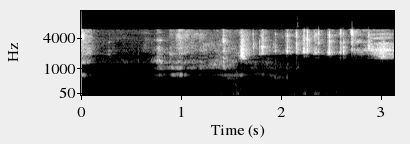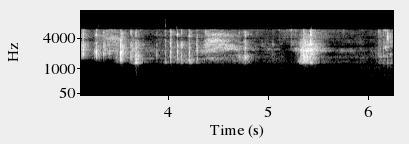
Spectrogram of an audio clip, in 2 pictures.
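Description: Faint eating sounds: quick crackling clicks of food being chewed, densest a couple of seconds in.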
